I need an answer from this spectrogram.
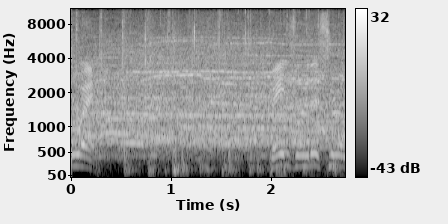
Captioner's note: audience cheering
